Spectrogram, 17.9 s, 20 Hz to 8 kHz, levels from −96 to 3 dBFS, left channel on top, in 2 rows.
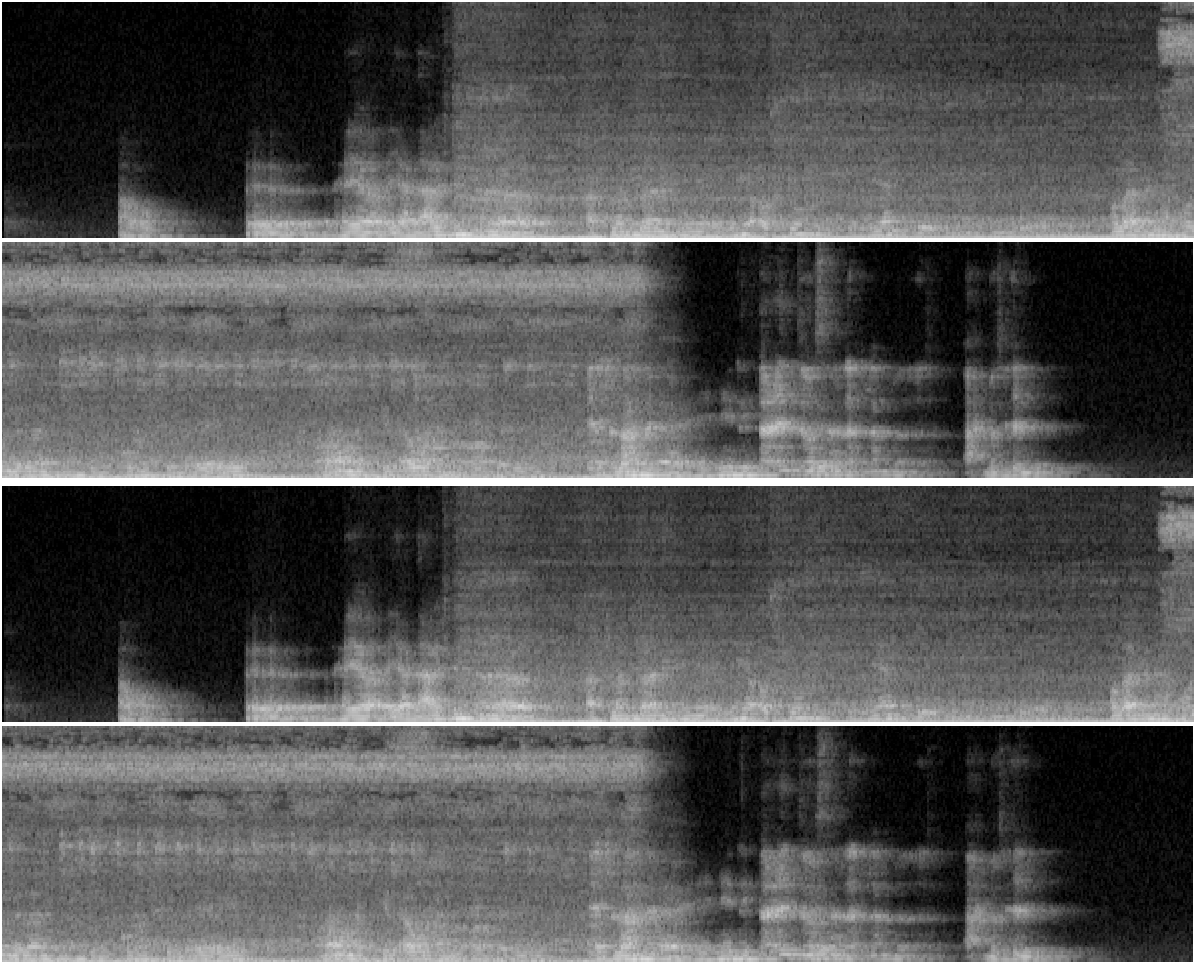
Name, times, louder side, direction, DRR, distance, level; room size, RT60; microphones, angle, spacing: voice 1, 1.8-10.8 11.3-12.9 13.5-14.6 15.0-15.1, equal, 15° right, 2 dB, 0.3 m, -22 dB
sound 1, 3.4-14.0, equal, 50° left, 0.7 m, -24 dB
sound 2, 8.7-13.7, equal, 5° left, 0.8 m, -25 dB
voice 2, 11.3-11.6 12.0-12.6 13.3-13.8 14.4-16.6, equal, 85° left, -1 dB, 0.8 m, -26 dB
3.2 x 2.1 x 2.6 m, 0.85 s
head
